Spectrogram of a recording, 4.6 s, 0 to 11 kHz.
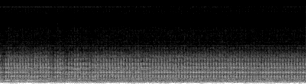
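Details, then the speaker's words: Brand-new Hyundai i40 CRDi estate diesel: heavy, deep, loud steady droning rumble at idle with no speed change; annoying abnormal vibration whose source isn't clear. "you hear that vibration that coming from do it of that red oh my God that is so annoying it's a brand new car it shouldn't be making noises like that oh my God that's so loud"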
